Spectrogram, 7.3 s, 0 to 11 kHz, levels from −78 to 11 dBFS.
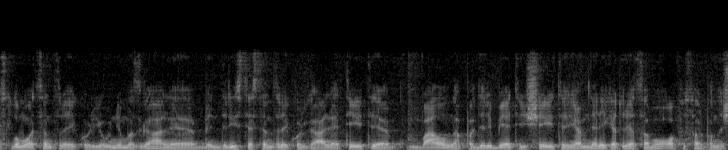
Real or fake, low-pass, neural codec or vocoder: real; 7.2 kHz; none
